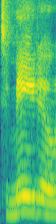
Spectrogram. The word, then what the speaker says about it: tomato: stress on three and tomato is a three two three syllable stress on two so you can have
